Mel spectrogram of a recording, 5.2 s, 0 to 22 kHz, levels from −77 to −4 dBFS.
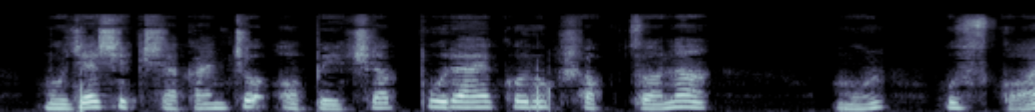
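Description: Throughout the speech, smeared, watery artefacts of two kinds overlap and nothing passes above 12.3 kHz, pointing to transcoding between lossy codecs, likely low-bitrate HE-AAC followed by Vorbis, not a single codec.

At 2.69–2.76 s, just after "शिक्षकांच्यो अपेक्षा पुराय", a loud pop, two sharp clicks about 15 dB above the speech, sits on top while the speech continues, likely an electrical step rather than a dropout.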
